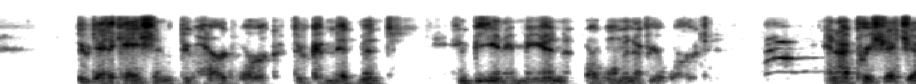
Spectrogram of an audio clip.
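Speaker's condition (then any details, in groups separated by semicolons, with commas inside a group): Throat cancer, half voicebox, partial laryngectomy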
